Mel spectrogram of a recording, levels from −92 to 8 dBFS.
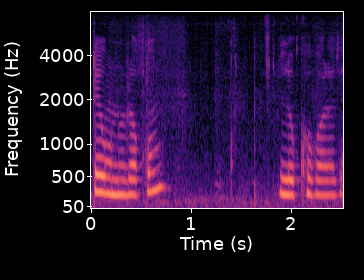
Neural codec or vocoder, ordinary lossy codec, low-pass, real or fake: none; none; none; real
